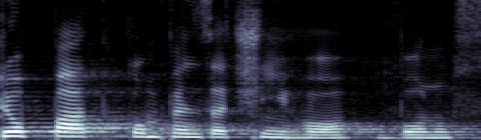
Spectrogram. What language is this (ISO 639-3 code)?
ces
